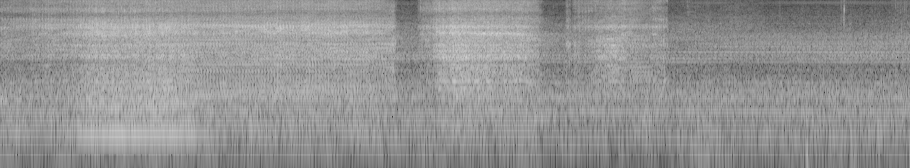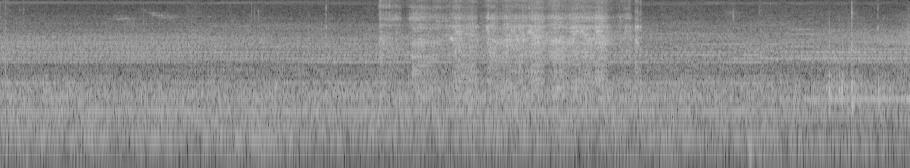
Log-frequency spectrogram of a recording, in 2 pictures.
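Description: Wood being cut on a lathe while a ball is turned at a woodturning club demo, a faint steady scraping rasp with a low machine hum beneath, a few brief louder bursts early on.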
